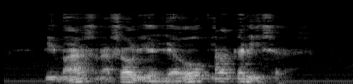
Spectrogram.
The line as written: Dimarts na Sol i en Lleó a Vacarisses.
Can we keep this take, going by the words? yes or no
yes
